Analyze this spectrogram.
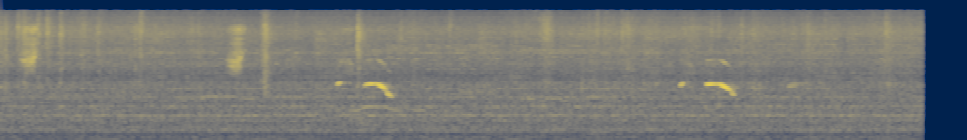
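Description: Two short falling whistled calls, about three and a half seconds apart, over a steady hiss, with a few faint crackles; the sound cuts off suddenly near the end.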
